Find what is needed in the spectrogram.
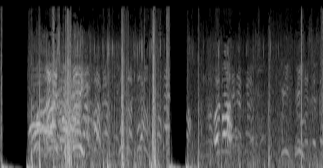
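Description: Rugby players shouting and calling over one another on the pitch during a tackle and ruck, with a few sharp knocks mixed in. The sound cuts out completely twice, briefly.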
